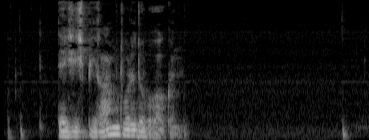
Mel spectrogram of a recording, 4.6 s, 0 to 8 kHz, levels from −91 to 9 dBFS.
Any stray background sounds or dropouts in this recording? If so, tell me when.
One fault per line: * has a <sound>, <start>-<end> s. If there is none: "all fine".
all fine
